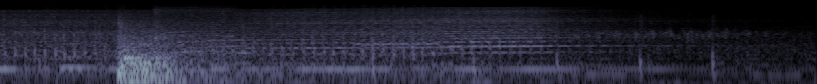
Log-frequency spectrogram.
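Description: Cartoon sound effect of a small quadcopter delivery drone lifting off and flying away: a sudden whoosh about half a second in, then a rotor whir that fades away over the next couple of seconds, over background music.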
